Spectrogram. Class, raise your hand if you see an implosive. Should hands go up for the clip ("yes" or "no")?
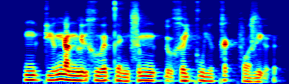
yes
